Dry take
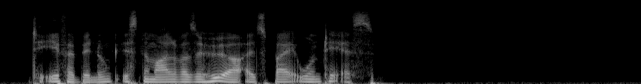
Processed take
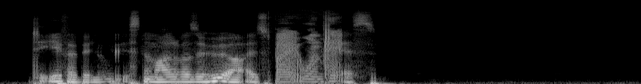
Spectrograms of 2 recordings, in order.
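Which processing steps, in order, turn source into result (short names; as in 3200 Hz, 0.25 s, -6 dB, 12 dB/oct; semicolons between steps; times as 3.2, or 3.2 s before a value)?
low shelf 360 Hz +6.5 dB; 0.86–1.33 negative-ratio compressor -27 dBFS, ratio -0.5; doubler 28 ms -2 dB; 2.68–3.42 spectral compressor 4:1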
